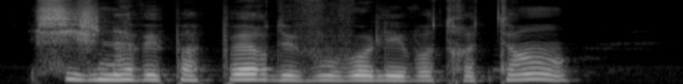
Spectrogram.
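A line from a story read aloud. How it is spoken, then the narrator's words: Sighing. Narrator (French): avec un soupir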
